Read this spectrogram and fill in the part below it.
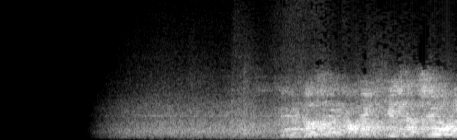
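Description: A train rolls in and brakes to a stop.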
